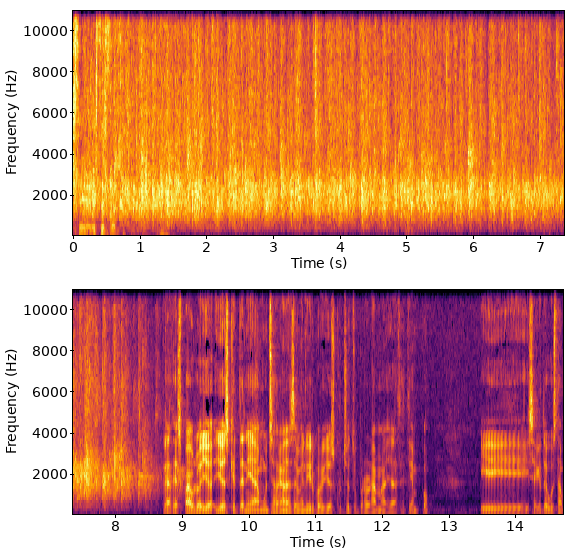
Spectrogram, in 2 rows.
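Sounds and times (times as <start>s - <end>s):
crowd applause: 0.0s - 8.7s
speech: 0.1s - 1.6s, 8.7s - 12.9s, 13.5s - 14.7s.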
